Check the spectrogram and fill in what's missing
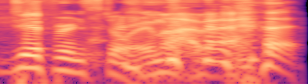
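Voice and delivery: high laughing apology. Real, not acted. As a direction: giggle out the apology.

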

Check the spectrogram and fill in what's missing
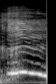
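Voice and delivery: mock shriek, way up high; high squeal of fright. Imitating a relative's squeal at the sight of a needle. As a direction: squeal like a grown man scared of needles. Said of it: "That's what he sounds like".

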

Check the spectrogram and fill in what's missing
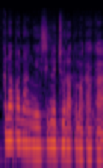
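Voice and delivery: low, softened big-brother voice; mock consoling. Big brother invites a weeping ghost to confide, mock consoling. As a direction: drop low and soft to coax it.

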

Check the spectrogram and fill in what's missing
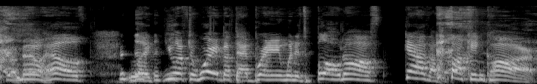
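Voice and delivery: incredulous crime boss, hammed up; scornful boss. Boss scoffs at a recruit's mental health worries, exasperated.

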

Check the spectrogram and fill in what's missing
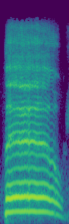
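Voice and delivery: loud playful booing. Real, not acted. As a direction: jeer it out loud. Mocking booing a teammate's nickname.

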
